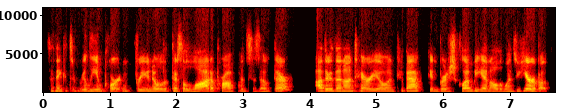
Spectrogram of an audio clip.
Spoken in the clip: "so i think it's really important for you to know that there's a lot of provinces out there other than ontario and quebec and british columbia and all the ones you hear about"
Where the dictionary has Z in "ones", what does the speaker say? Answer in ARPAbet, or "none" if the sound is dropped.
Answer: Z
